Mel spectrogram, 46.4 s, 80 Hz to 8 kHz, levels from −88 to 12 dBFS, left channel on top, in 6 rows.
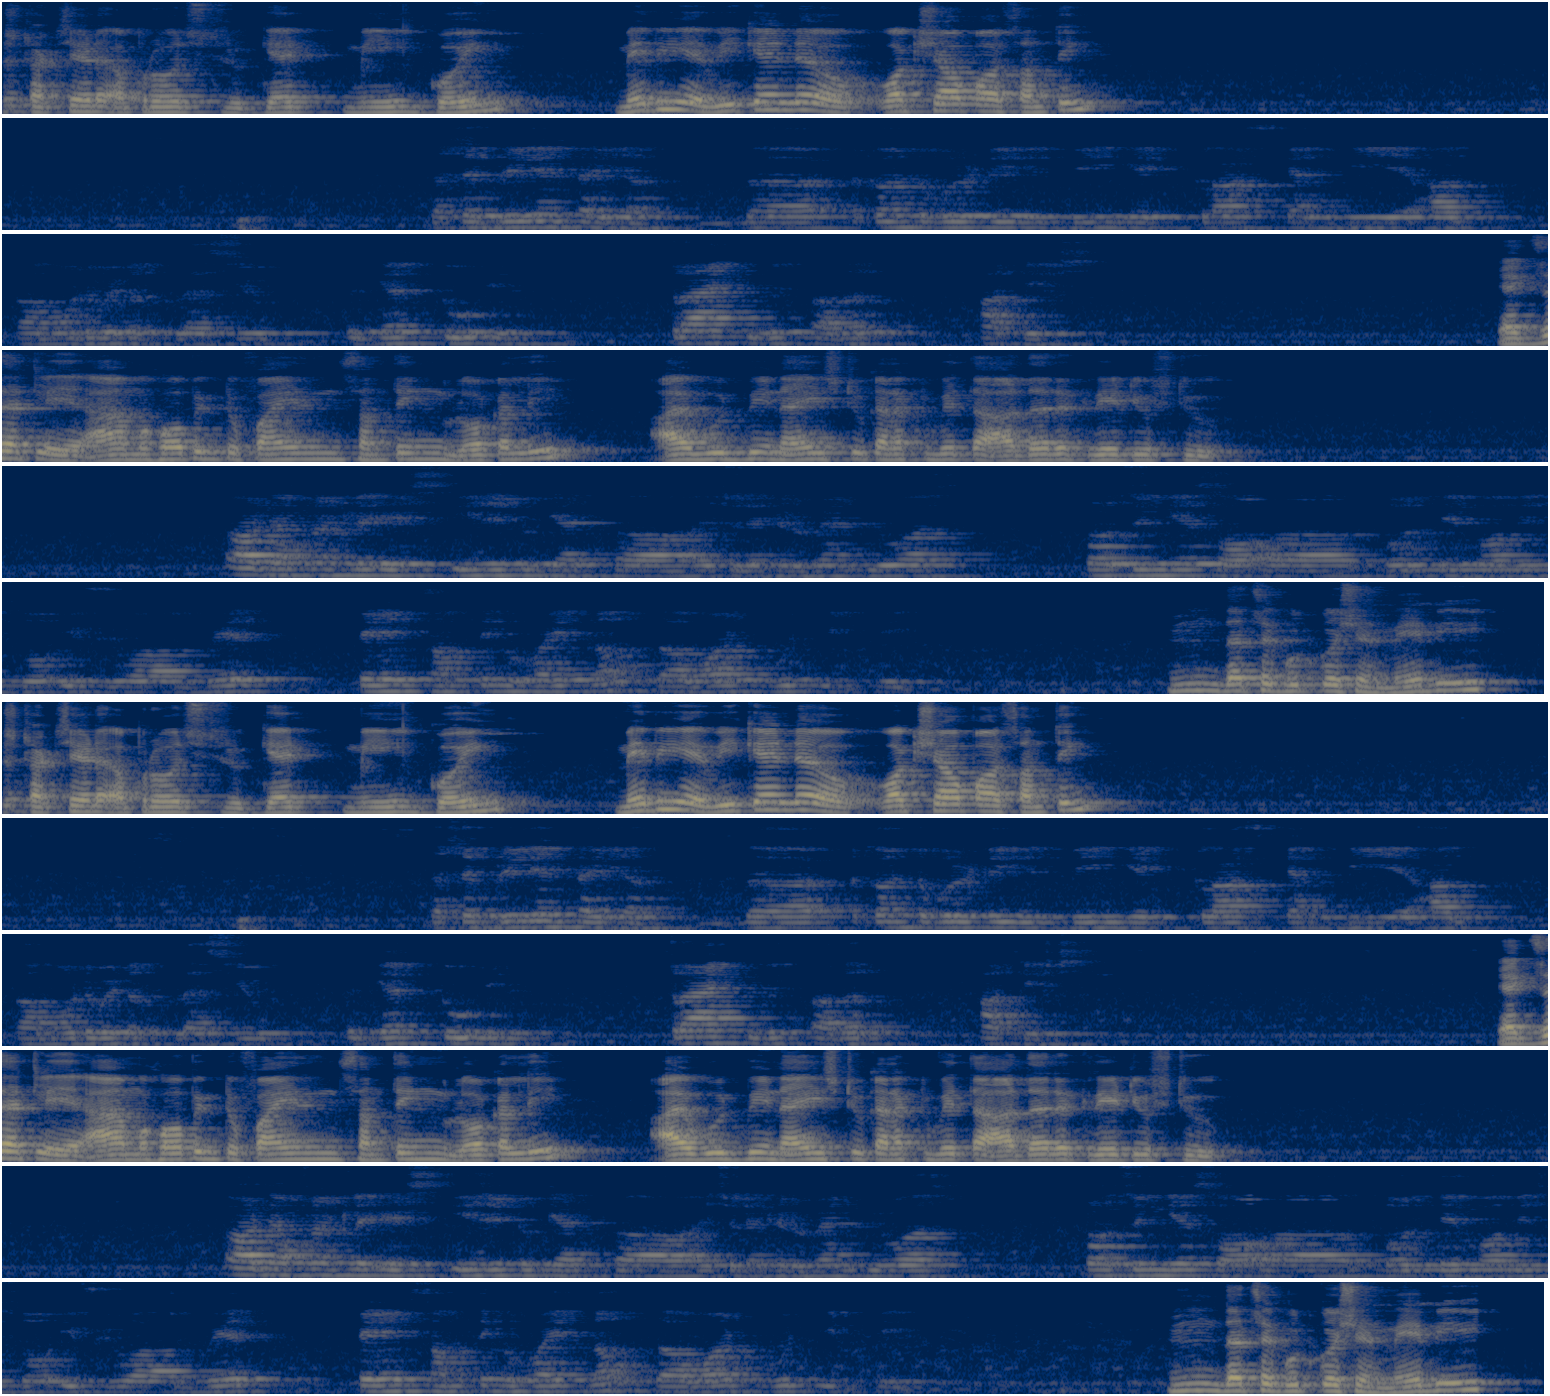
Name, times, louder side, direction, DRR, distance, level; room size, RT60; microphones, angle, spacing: voice 1, 0.0-2.5 3.1-5.5 22.9-26.1 26.4-29.3 44.5-46.0, right 3 dB, 40° right, 0.7 m, -31 dB
voice 2, 9.9-15.2 15.5-16.9 17.2-18.2 18.8-20.0 20.3-20.9 32.0-35.7 36.3-40.0 40.4-43.2, right 1 dB, 85° right, 2.0 m, -48 dB
14.5 x 7.7 x 5.5 m
head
